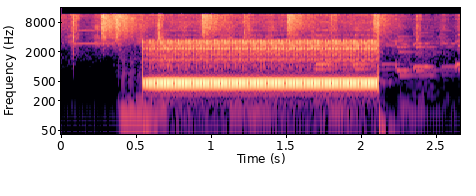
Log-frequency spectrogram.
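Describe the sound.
A sustained, steady mid-pitched telephone tone plays for about a second and a half as a call is put through to another person's line, with a faint low hum before and after it.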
